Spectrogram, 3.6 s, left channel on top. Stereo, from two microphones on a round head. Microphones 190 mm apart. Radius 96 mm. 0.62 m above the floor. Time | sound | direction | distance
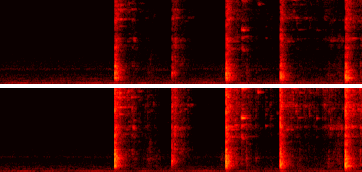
1.1 | breaking glass | 60° right (ahead or behind) | 0.7 m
